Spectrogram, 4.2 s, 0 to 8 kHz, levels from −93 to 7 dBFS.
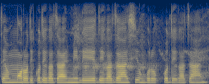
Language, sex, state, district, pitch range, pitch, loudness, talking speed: Chakma, female, Tripura, Dhalai, 180-195 Hz, 185 Hz, -18 LUFS, 185 wpm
